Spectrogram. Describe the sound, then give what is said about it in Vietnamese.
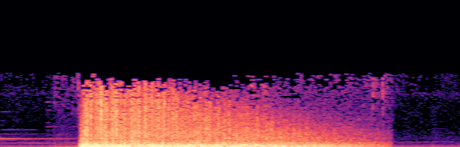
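Explosion sound effect as the ground bursts with bursts of fire, a loud, roaring blast sustained for about two seconds before dropping off sharply, with a faint low hum before and after. “Mặt đất phát ra những tiếng nổ mạnh mà vạn niên huyền thiết liên bị tạc nổ lên từng trận hoa lửa cường đại.”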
